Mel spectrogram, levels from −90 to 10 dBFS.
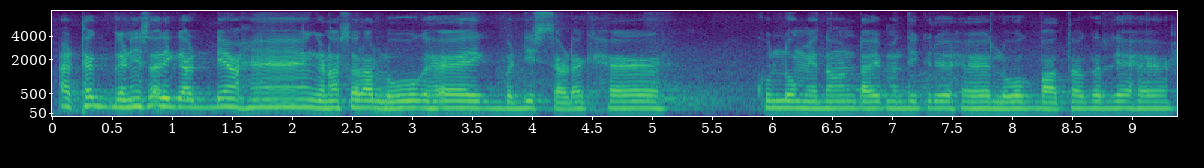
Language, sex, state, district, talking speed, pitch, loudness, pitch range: Marwari, male, Rajasthan, Nagaur, 160 wpm, 150 Hz, -16 LUFS, 145-160 Hz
